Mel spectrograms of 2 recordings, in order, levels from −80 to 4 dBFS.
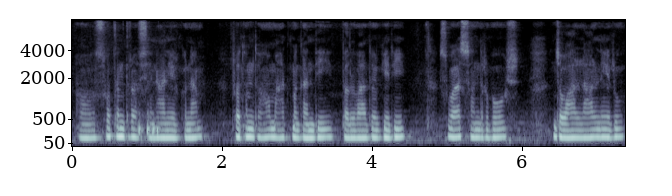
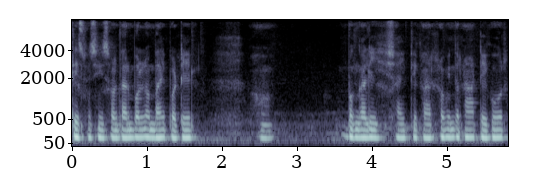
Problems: constant background noise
